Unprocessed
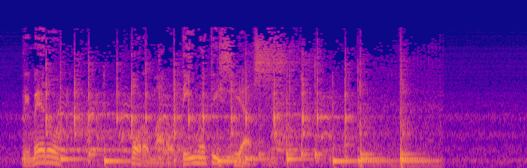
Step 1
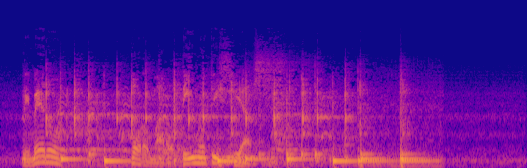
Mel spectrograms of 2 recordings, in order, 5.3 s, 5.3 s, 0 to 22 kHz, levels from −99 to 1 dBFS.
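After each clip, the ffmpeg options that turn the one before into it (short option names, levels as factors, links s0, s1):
-af "firequalizer=gain_entry='entry(270,0);entry(460,-7);entry(2300,-2);entry(6500,-30)':delay=0.05:min_phase=1"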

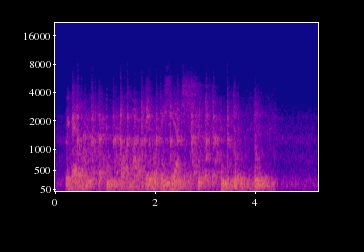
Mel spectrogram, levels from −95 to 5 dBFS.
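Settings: -af "asoftclip=type=tanh:threshold=0.0631,afftfilt=real='hypot(re,im)*cos(2*PI*random(0))':imag='hypot(re,im)*sin(2*PI*random(1))':win_size=512:overlap=0.75,aecho=1:1:16|74:0.398|0.282"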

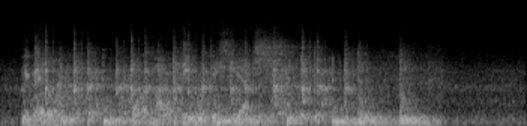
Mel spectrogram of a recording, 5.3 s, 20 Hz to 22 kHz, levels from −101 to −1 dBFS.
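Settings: -af "asoftclip=type=tanh:threshold=0.0376"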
